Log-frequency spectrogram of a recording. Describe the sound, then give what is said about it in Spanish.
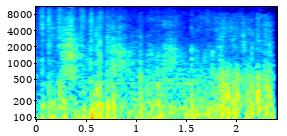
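Horse hooves clip-clop in a steady rhythm over a busy background, with a horse whinnying partway through. “Animó a Felipe a practicar polo para compartir con él su interés por los caballos.”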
